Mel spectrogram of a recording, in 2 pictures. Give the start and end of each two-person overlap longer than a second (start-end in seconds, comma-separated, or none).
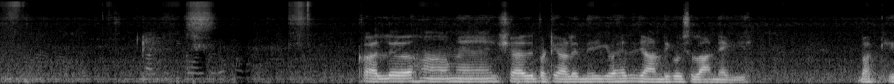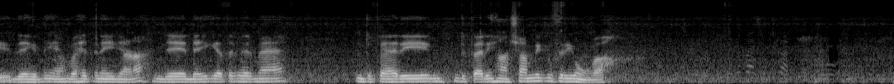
none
